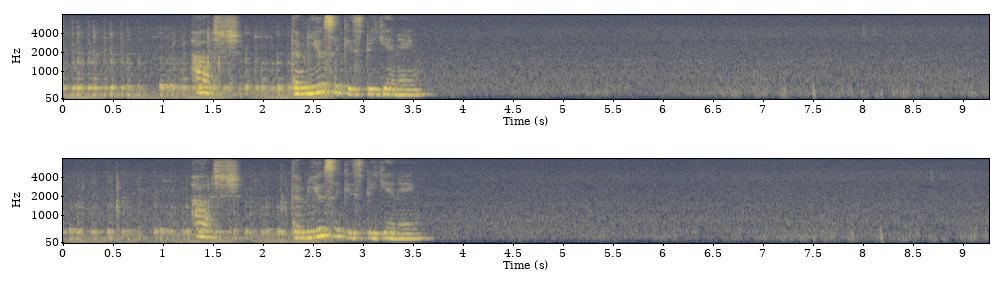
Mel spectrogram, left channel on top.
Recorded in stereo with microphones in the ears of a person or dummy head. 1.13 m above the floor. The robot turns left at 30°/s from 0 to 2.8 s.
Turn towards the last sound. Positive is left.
turn(degrees=135)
